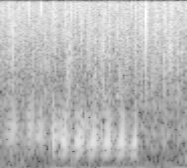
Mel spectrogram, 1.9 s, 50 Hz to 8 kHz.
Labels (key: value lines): label: biophony, croak
recorder: SoundTrap 500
